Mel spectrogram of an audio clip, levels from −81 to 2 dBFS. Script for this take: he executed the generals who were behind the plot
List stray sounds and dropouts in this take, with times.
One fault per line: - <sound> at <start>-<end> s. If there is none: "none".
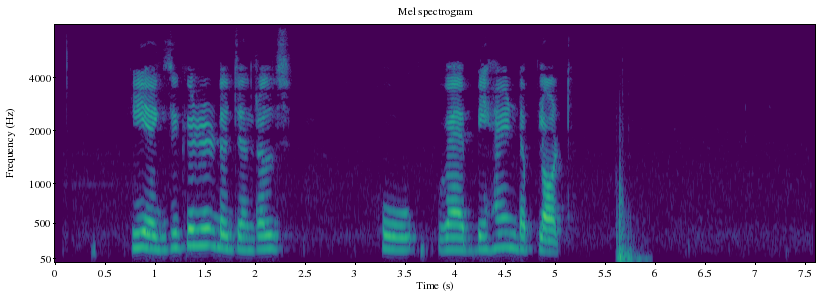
- thud at 5.6-6.0 s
